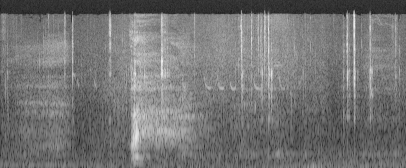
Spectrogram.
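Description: Soft handling sounds of hands pulling wet weed off a fishing lure: small clicks and rustles, with one short, louder breathy rush about a second in.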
